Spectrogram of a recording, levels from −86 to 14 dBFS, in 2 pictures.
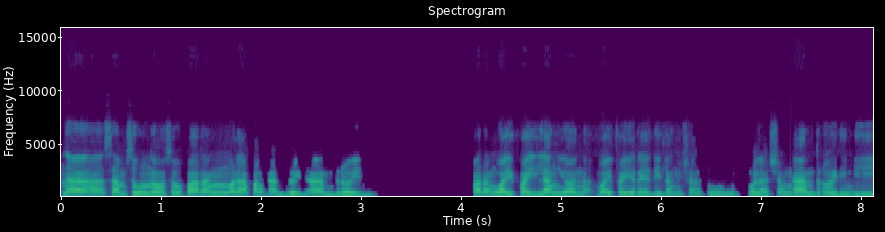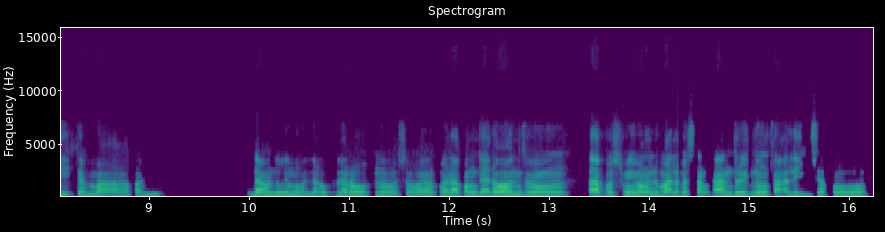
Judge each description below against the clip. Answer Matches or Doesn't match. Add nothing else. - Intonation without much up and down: Matches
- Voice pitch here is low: Matches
